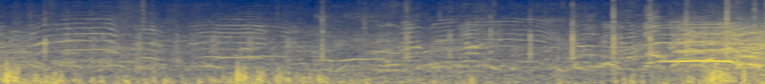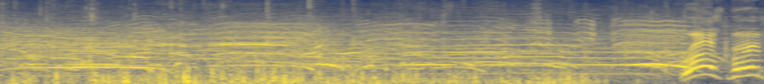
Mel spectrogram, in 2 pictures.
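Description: A crowd of spectators cheers and shouts outdoors, growing louder from about four seconds on.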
